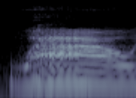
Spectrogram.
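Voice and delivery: put-on loud gleeful kids' yell. A narrator's reading. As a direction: shout it out like delighted children. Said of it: "yelled the kids".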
